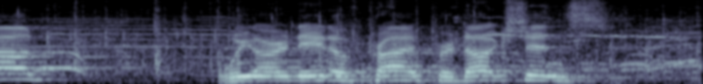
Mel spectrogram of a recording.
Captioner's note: cheering and applause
